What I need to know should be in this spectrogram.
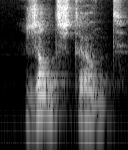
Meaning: a sandbeach
- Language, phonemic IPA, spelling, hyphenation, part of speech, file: Dutch, /ˈzɑnt.strɑnt/, zandstrand, zand‧strand, noun, Nl-zandstrand.ogg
